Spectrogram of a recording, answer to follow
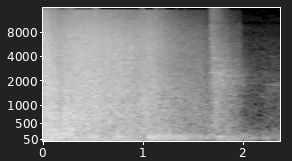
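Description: A large body of water thrown through the air and splashing down, loud and sudden at first, then fading away over about a second and a half.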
